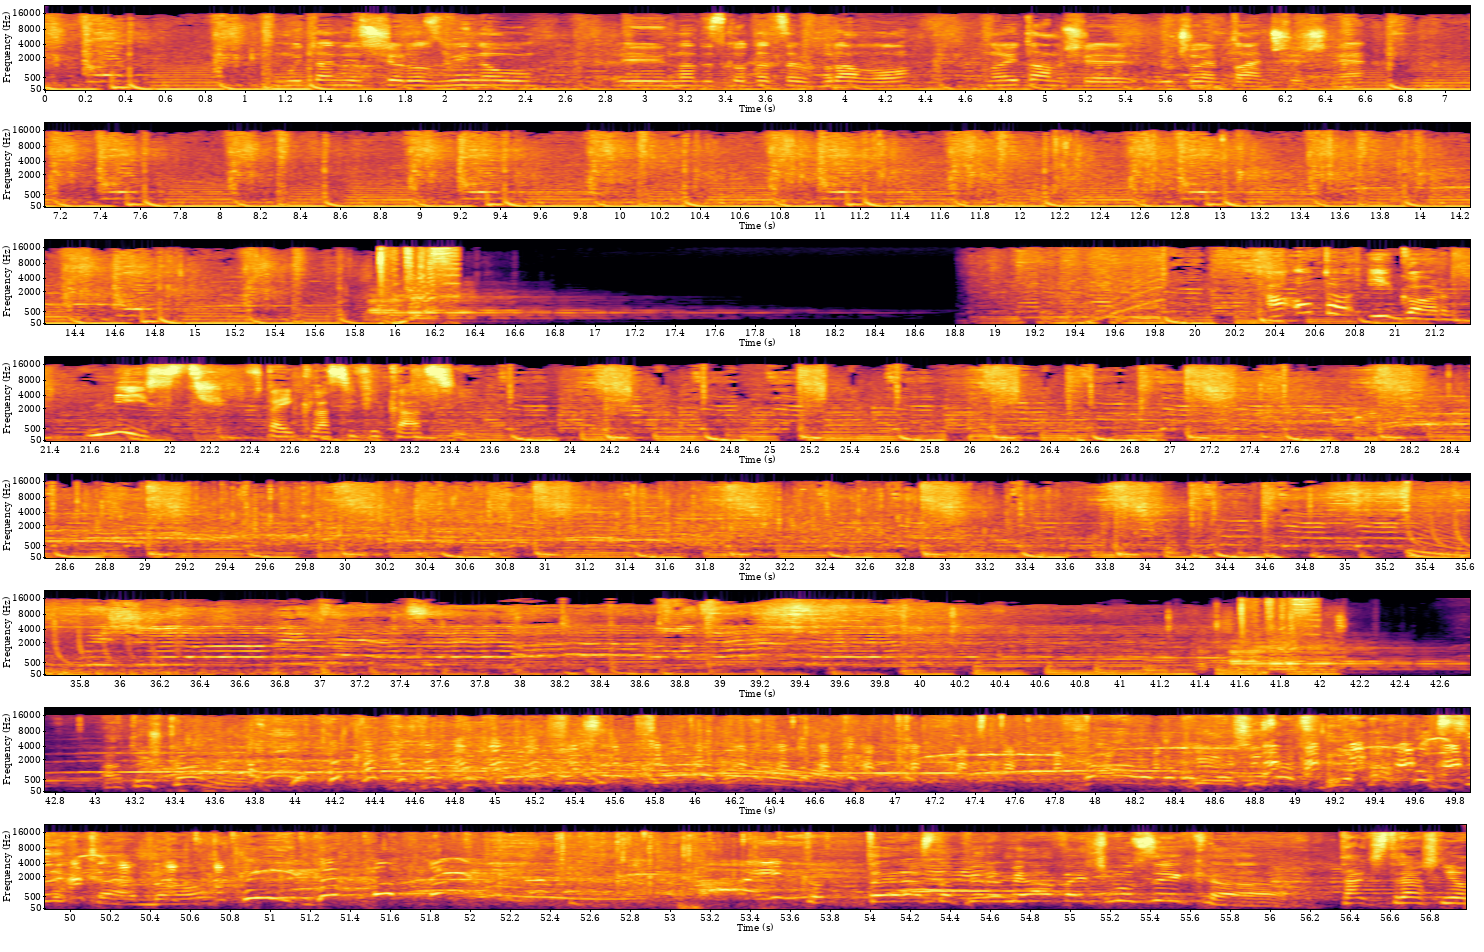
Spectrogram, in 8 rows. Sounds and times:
Electronic music: 0:00.0 - 0:18.1, 0:18.8 - 0:43.9.

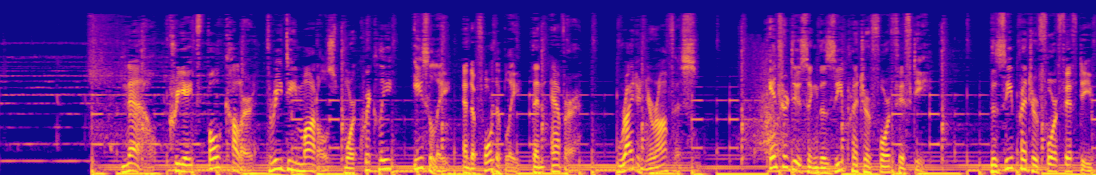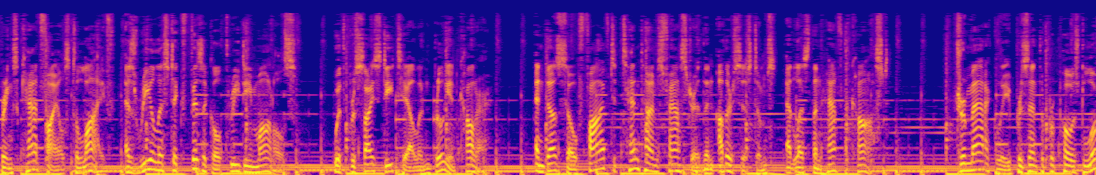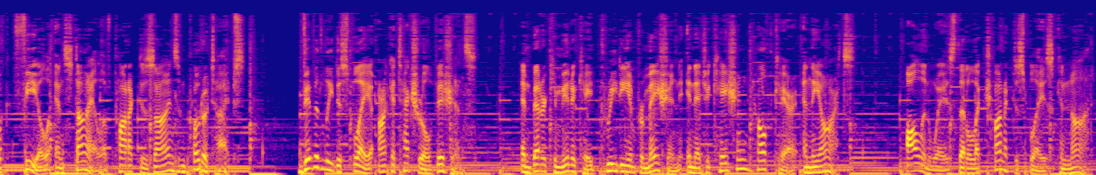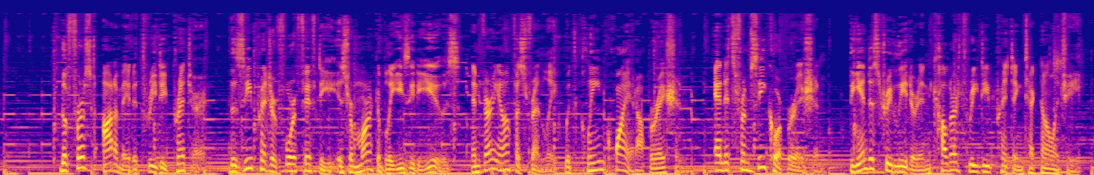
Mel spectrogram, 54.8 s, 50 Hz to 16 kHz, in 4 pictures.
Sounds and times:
Music: 0:00.0 - 0:54.7
Speech: 0:01.5 - 0:08.8, 0:09.6 - 0:11.7, 0:12.4 - 0:24.8, 0:25.6 - 0:30.5, 0:31.2 - 0:38.1, 0:38.7 - 0:41.2, 0:41.8 - 0:54.7.

